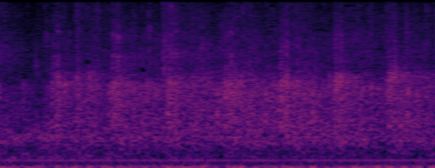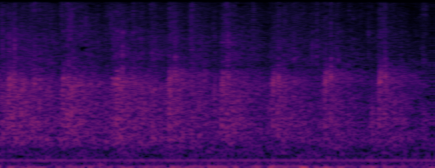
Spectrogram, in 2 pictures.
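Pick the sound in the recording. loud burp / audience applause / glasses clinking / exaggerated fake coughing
audience applause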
